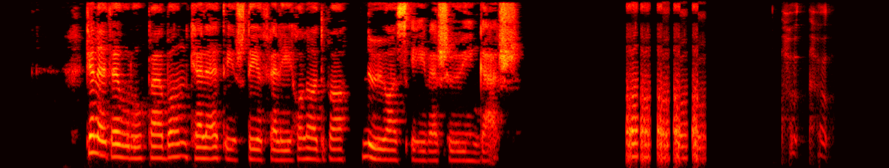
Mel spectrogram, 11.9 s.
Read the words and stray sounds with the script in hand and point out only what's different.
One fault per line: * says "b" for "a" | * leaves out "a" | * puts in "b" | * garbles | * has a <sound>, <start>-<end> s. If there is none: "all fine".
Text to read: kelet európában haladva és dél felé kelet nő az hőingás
* says "kelet" for "haladva"
* says "haladva" for "kelet"
* puts in "éves"
* has a laugh, 8.3-9.4 s
* has a cough, 10.3-11.1 s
